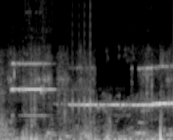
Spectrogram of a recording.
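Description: Background sound picked up by a participant's unmuted microphone on a video call: a steady high-pitched tone that changes to a slightly lower one under a second in, over faint voices.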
